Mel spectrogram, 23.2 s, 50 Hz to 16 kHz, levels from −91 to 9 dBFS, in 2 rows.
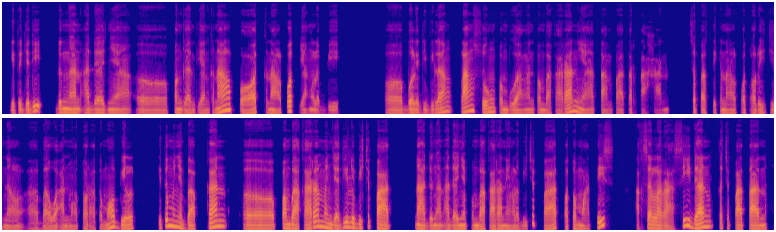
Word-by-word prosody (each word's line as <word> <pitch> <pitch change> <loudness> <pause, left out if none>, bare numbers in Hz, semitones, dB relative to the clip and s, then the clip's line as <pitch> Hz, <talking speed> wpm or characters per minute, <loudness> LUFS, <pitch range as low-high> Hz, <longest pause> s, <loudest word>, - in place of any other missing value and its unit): gitu. 100 - -3
Jadi 155 - +1 0.2
dengan 110 -1 +1
adanya, 105 0 -3
eee, 95 -1 -5
penggantian 95 -2 -4
knalpot, 115 - +3
knalpot 105 +9 0
yang 105 -1 -8
lebih, 100 +1 -10 0.7
eee, 100 -1 -3
boleh 100 0 0
dibilang 110 +9 -2 0.2
langsung 135 -4 +3
pembuangan 100 -4 -4
pembakarannya, 100 - -2
tanpa 95 +1 -8
tertahan 95 +2 -13 0.2
seperti - - -7
knalpot 95 +1 -7
original, 95 -1 -6
eee, 90 0 -11
bawaan 95 +2 -4
motor 95 0 -7
atau 90 +1 -10
mobil, 115 - +2 0.4
itu - - -7
menyebabkan, 155 - +3 0.2
eee, 105 0 +2 0.2
pembakaran 120 - +5
menjadi 140 - +2
lebih 145 -6 +2
cepat. - - +5 0.4
Nah, 110 -3 +4
dengan 110 +1 -2
adanya 105 0 -1
pembakaran 100 -1 0
yang 95 0 -5
lebih 105 +3 -9
cepat, 100 -1 -1
otomatis 115 - 0 0.4
akselerasi 115 - +2
dan 155 +6 +6
kecepatan, 105 0 +2
105 Hz, 115 wpm, -24 LUFS, 95-115 Hz, 0.7 s, dan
